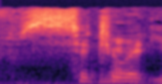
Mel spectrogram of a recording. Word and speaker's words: Scituate: Scituate, you sit with it, with Scituate.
